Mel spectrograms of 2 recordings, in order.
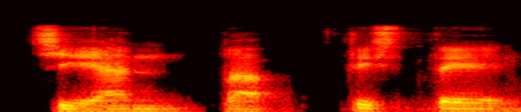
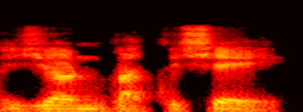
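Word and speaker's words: Jean-Baptiste Say: Ee karena ini adalah tokoh dari Perancis biasanya ee di dalam bahasa Indonesia pengejaannya adalah Jian Baptiste gitu. Nah, tetapi akan kita apa ucapkan dengan Yon Batise.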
